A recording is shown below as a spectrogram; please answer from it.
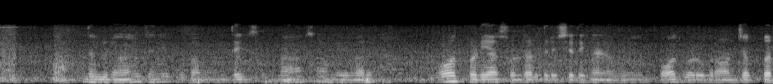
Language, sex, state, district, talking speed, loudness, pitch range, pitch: Garhwali, male, Uttarakhand, Tehri Garhwal, 155 wpm, -22 LUFS, 105-115 Hz, 110 Hz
